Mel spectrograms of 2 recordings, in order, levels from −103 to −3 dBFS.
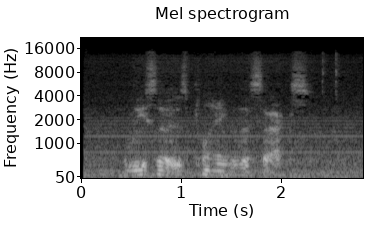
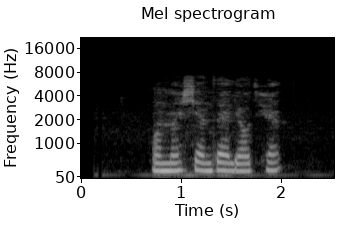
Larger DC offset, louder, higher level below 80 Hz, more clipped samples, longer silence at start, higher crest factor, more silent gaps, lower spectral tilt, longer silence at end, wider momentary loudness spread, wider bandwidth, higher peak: neither; first, -40 LUFS vs -45 LUFS; first, -62 dBFS vs -82 dBFS; neither; second, 0.05 s vs 0.7 s; about the same, 18 dB vs 14 dB; neither; about the same, -6 dB/octave vs -5.5 dB/octave; second, 0 s vs 0.55 s; first, 18 LU vs 10 LU; first, 15 kHz vs 7.2 kHz; first, -22 dBFS vs -32 dBFS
